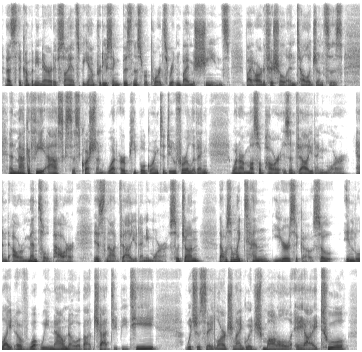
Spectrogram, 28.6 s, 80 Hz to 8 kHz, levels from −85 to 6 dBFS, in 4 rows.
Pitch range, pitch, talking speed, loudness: 85-115 Hz, 95 Hz, 145 wpm, -21 LUFS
